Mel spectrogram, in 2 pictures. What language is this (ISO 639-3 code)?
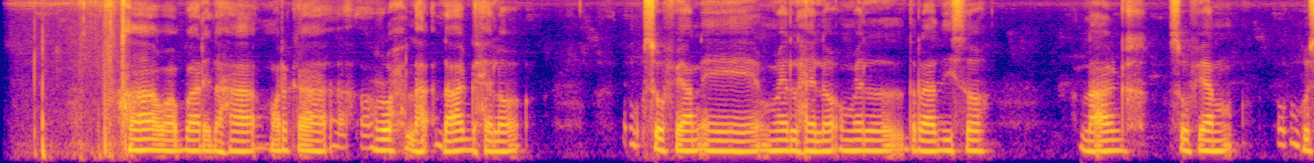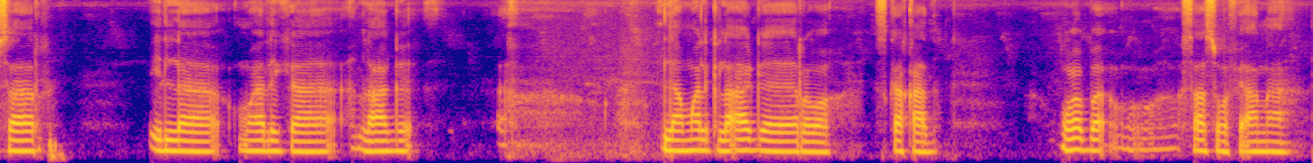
som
